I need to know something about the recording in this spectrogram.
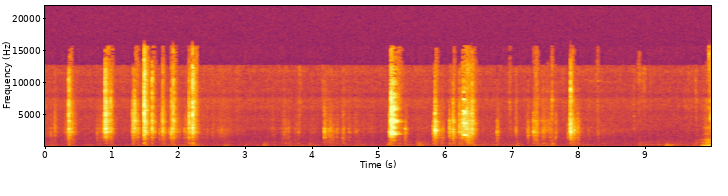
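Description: Faint clicks and light scrapes of a metal camera adapter being screwed by hand onto the threaded end of a microphone boom arm: scattered small ticks, bunched in the first couple of seconds, with a sharper click about five seconds in.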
